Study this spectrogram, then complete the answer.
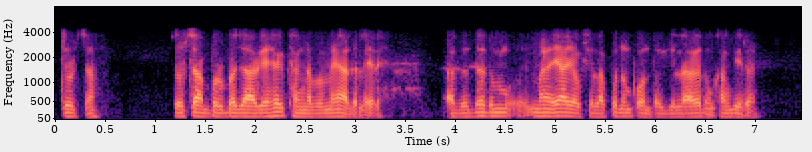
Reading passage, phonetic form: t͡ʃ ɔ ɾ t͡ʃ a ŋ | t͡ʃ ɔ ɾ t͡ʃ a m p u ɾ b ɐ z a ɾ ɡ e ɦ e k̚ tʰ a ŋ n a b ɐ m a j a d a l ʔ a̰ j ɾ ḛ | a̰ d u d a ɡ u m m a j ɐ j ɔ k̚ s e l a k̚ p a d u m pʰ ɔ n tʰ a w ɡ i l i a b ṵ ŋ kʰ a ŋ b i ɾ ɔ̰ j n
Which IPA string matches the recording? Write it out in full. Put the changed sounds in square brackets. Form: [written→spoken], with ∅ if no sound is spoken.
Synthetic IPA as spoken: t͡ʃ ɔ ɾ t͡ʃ a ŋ | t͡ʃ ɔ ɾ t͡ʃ a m p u ɾ b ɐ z a ɾ ɡ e ɦ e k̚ tʰ a ŋ n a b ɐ m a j a d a l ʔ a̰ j ɾ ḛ | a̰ d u d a [ɡ→d] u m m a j [ɐ→a] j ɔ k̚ s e l a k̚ p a d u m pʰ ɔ n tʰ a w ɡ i l [i→a] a [b→d] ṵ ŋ kʰ a ŋ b i ɾ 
